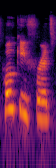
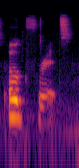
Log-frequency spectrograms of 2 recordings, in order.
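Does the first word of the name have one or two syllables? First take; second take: two; one. First: The first word has two syllables. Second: The first word has one syllable. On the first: The speaker calls it right. "it's Pokey Fritz" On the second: The speaker calls it wrong. "but people are saying it's Poke Fritz"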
